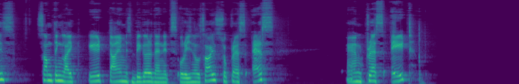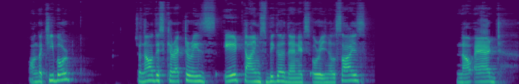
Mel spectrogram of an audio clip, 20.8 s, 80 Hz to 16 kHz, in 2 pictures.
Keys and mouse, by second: 5.3 s, 12.1-15.7 middle drag, 19.2-20.7 drag.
